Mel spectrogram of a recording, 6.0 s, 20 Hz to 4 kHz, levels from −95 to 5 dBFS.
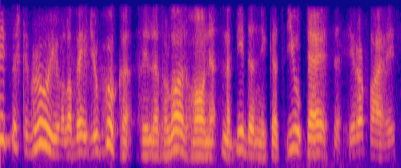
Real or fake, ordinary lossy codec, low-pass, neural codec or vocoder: fake; AAC, 24 kbps; 3.6 kHz; codec, 16 kHz in and 24 kHz out, 0.4 kbps, LongCat-Audio-Codec, fine tuned four codebook decoder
